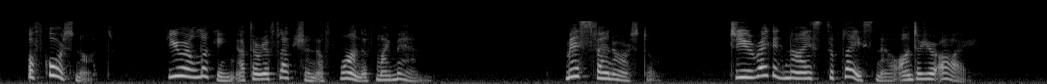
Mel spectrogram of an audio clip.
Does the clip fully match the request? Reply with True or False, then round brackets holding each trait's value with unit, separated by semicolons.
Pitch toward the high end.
True (265 Hz)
